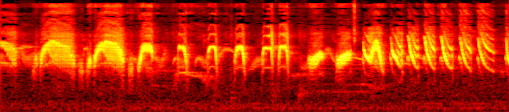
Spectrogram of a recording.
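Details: Chinese hwamei, a trainer bird singing many varied voices: loud looping whistled phrases, then rapid repeated bright notes accelerating into a fast trill of short sweeping whistles.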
